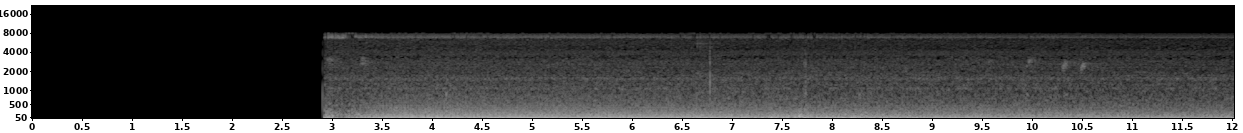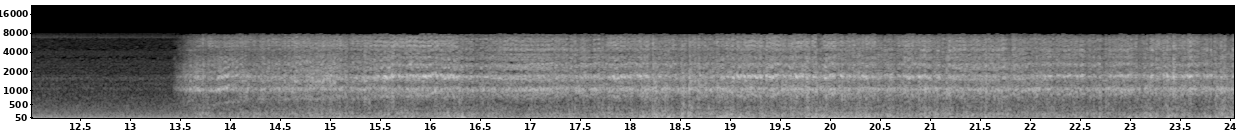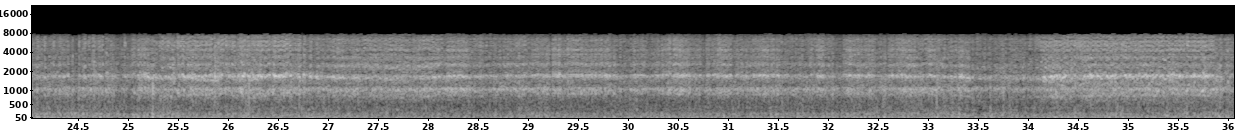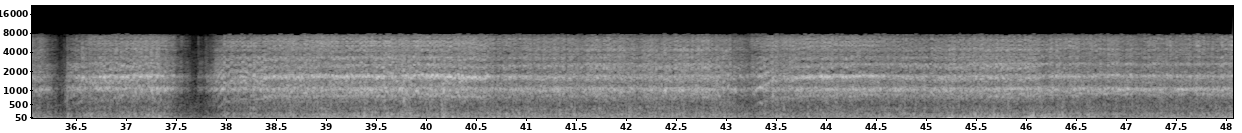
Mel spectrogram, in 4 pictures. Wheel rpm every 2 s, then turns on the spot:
0, 0, 0, 0, 0, 0, 0, 150, 210, 230, 230, 230, 230, 210, 230, 230, 220, 190, 110, 170, 210, 180, 220, 230.
none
